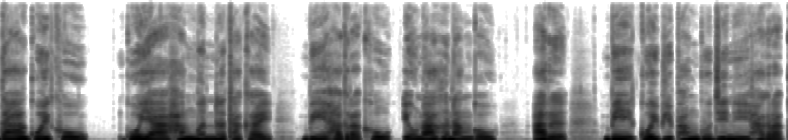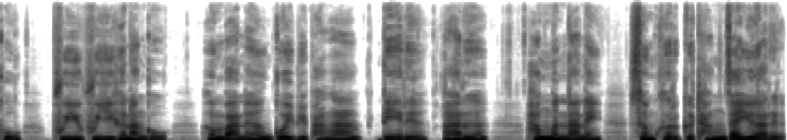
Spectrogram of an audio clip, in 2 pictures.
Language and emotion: Bodo, neutral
